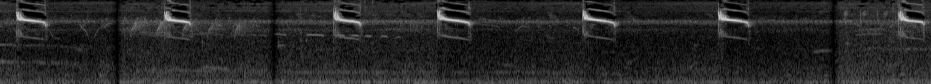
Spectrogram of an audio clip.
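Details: Young hen white-eye whose voice is used to spur males in singing contests; seven short, high notes, each dropping sharply in pitch, come every second or so against a quiet background with a continuous thin whine.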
